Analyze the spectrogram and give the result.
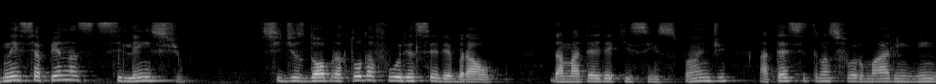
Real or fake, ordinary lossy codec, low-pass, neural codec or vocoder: real; none; 7.2 kHz; none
